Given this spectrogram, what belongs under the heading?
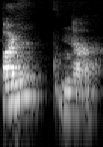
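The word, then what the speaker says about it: पढ़ना: To read is you want to say pad na. Pad, and this is the d is a David sound.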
